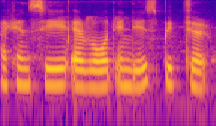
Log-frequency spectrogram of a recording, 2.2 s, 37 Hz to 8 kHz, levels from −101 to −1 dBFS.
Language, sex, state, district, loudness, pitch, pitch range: English, female, Arunachal Pradesh, Lower Dibang Valley, -18 LUFS, 215 Hz, 205-225 Hz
